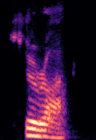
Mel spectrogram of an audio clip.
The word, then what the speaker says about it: Seurat: If not, it's by a famous artist, I can't really pronounce his name, Georges Seurat. – Seurat. – Seurat, okay, thank you.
